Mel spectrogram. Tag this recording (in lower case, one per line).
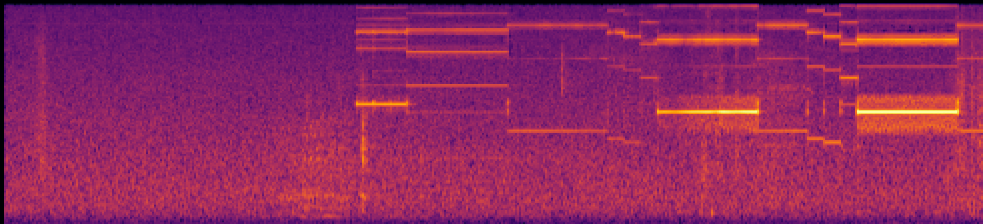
rustle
